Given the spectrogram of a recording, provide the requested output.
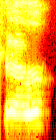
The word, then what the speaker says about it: Herer: today Dr Todd mikaria Jack Herer who always insisted that his name rhyme with Terror foreign we all saw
